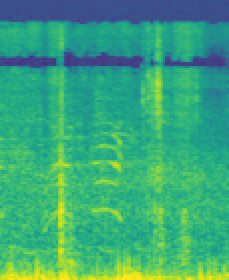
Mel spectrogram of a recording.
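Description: Distant raised voices from people at an outdoor football field, a few short shouts over a low, uneven rumble.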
